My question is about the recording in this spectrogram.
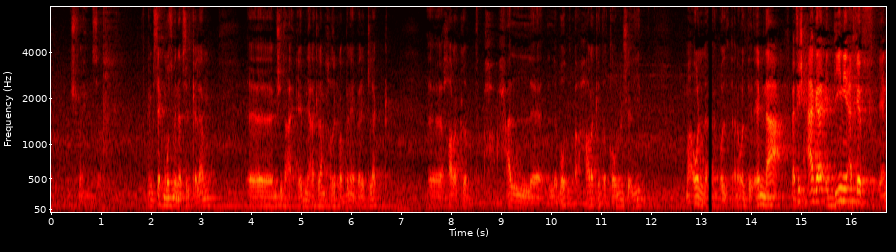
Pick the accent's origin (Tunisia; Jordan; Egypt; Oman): Egypt; من عندنا في مصر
